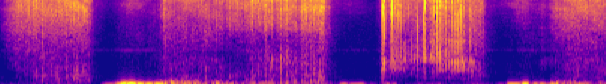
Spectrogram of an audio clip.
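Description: Long acrylic nails scratch and tap across an unwrapped, solid dark chocolate bar with a patterned, segmented surface, lying on a fuzzy towel, while two loose chocolate squares nearby stay untouched. The sound comes in short bursts of dry, crunchy scraping over soft, dull low thumps, with brief silences between them.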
